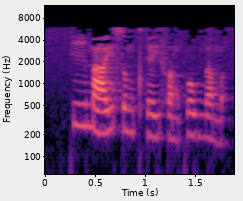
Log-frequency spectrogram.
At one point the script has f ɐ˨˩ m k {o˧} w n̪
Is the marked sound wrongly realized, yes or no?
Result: yes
